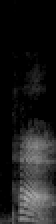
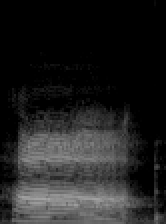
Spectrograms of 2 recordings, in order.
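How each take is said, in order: First: Said in the usual way. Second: "Pop" with a long drawn-out vowel; stretched blend. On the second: Shown as a demonstration. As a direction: slowly blend "Pop", holding the middle. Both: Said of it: "I'm gonna sound out those words".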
